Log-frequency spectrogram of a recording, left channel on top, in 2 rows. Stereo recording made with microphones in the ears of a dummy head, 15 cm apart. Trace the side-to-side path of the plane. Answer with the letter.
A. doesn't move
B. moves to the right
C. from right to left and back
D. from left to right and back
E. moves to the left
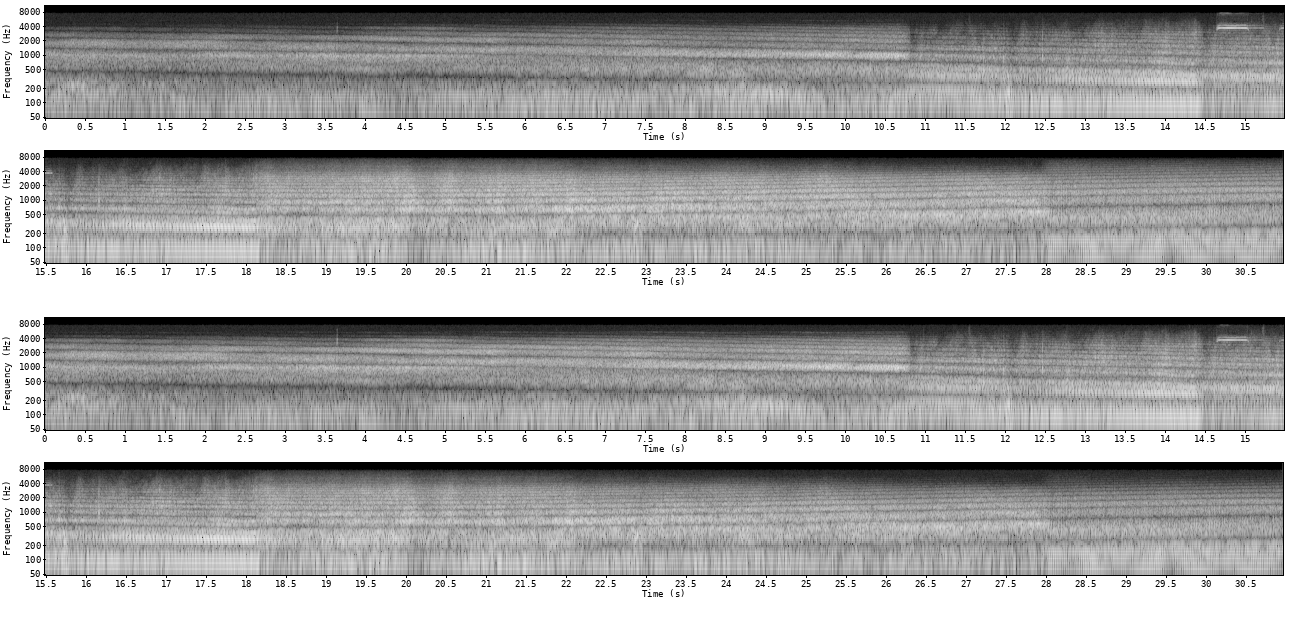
E.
